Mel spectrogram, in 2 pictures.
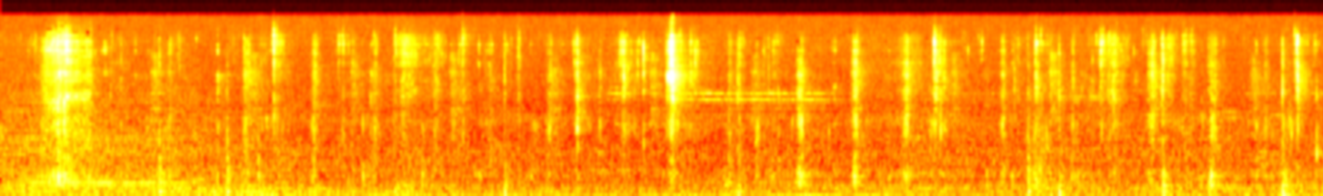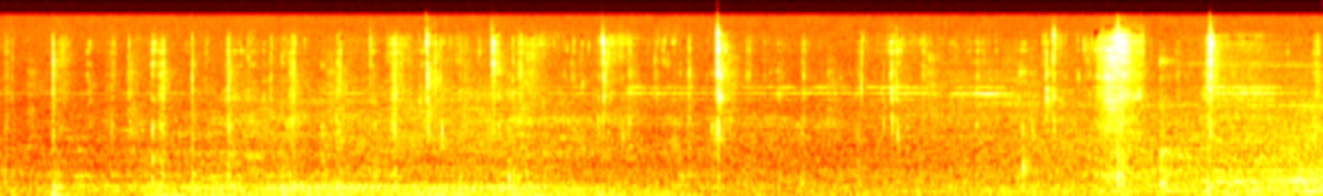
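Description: Chewing of a mouthful of rice and fish, with many short wet mouth clicks and smacks as she eats with her fingers, and the light scrape of fingers gathering rice on a steel plate.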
